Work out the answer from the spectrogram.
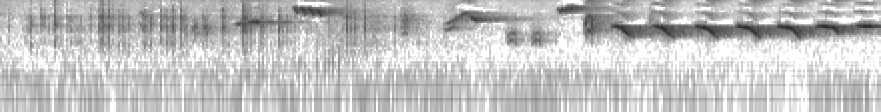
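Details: Freshly returned common nightingale starting to sing: soft chatter and a few slurred whistles give way to a crisp run of identical rising notes, repeated quickly and evenly, growing louder.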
